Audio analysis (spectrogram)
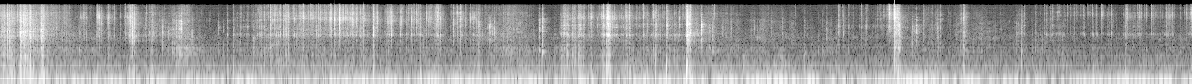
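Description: A metal blade carves a dry, solid, translucent yellow glycerin soap bar held in the hand, shaving off small crunchy cubes. The result is a quiet stream of bright, crisp scraping and crackling with short snappy clicks and little low-end.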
